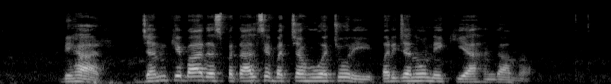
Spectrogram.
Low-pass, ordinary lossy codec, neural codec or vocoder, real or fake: 10.8 kHz; Opus, 24 kbps; none; real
